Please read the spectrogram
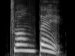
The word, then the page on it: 装备: zhuāng bèi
